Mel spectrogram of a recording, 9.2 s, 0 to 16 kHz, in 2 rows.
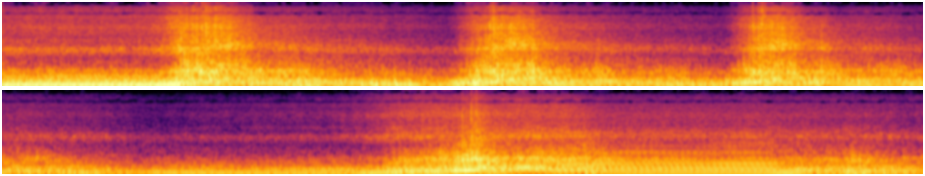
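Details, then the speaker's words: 2009 Dodge Ram 1500 V8 with new short headers, catless Flowmaster exhaust and Rough Country intake fitted to cure Dodge tick: several clean blips settling back to deep even idle, no ticking under exhaust note; normal revving. "The exhaust is all on front and back. O2 sensors are plugged back in. Now let's see what she sounds like."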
